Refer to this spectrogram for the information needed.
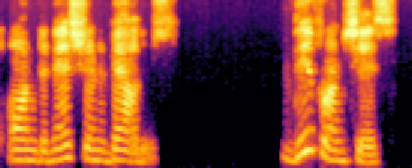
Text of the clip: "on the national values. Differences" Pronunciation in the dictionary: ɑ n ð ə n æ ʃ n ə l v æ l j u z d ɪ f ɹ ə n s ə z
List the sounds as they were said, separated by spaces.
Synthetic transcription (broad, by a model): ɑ n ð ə n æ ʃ ə n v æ l j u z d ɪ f ɹ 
